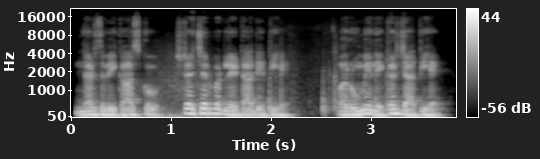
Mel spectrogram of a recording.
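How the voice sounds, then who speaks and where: A man's voice: lowish voice, a little fast, dark tone, a little hiss or hum. A man reading scripted narration for a cartoon story.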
